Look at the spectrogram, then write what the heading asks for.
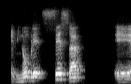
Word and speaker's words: César: mi nombre César eh Aunque tengo una c eh ahí al inicio no no la pronuncio Digamos como c sino la pronuncio como en la s o sea yo mi nombre lo podría escribir lo podría representar Con la s inicial la s en medio y es el mismo sonido por lo menos para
